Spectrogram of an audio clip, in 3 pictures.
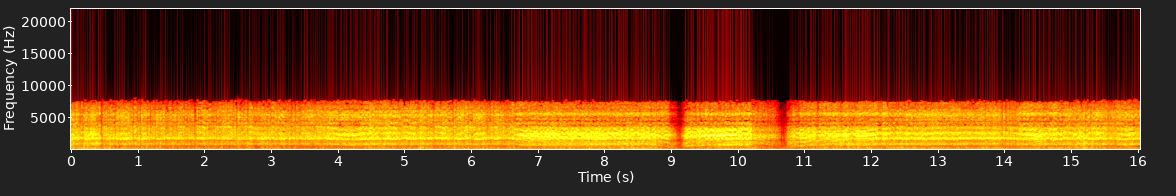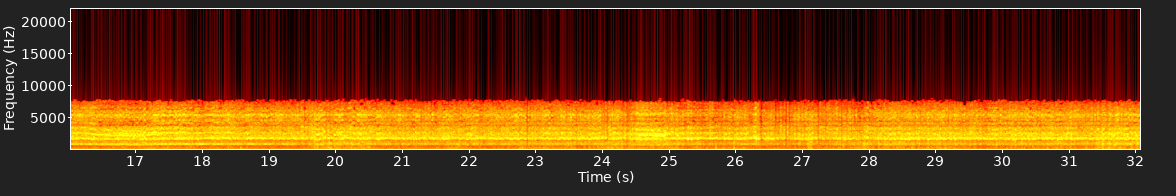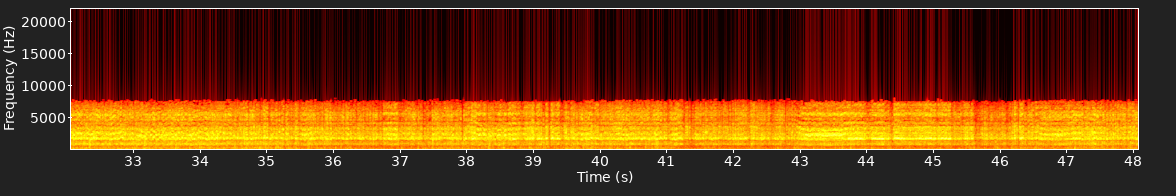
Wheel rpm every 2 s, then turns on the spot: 230, 230, 230, 210, 140, 160, 230, 230, 220, 230, 230, 230, 230, 230, 230, 230, 230, 240, 230, 230, 230, 230, 230, 230.
none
